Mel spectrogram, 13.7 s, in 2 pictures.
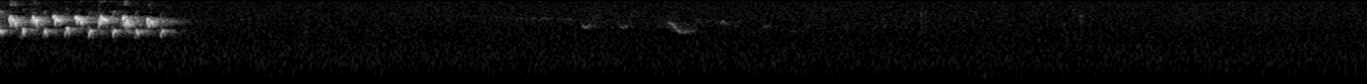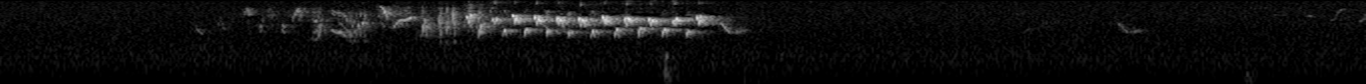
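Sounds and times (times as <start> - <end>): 
lesser whitethroat Curruca curruca singing: 2.5 - 4.1, 7.8 - 10.7, 11.9 - 13.6.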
